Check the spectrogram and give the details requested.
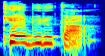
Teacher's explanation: The pattern where the first syllable is high and the other ones are low.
